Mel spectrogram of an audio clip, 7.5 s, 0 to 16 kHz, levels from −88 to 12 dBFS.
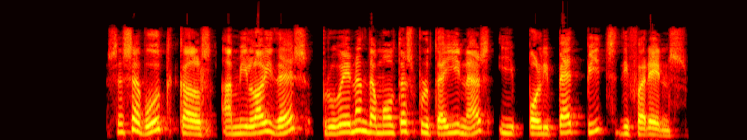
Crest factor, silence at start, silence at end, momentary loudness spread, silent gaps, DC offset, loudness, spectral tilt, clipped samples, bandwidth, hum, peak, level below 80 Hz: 16 dB; 1.1 s; 0.6 s; 9 LU; 3.16-3.23 s; under 0.1%; -15 LUFS; -4 dB/octave; under 0.1%; 8 kHz; none; 0 dBFS; -60 dBFS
